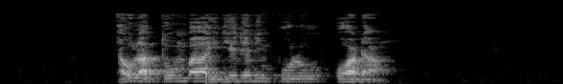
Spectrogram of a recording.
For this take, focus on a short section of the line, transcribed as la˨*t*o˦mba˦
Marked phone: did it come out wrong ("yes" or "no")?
no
